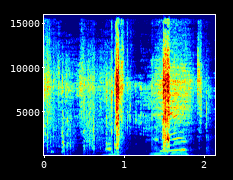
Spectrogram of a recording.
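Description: A short vocal utterance a little past halfway, preceded by faint scattered clicks and rustling.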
